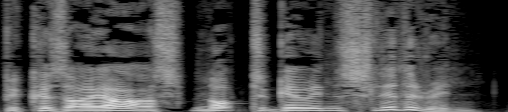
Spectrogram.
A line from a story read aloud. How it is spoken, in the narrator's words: said Harry in a defeated voice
